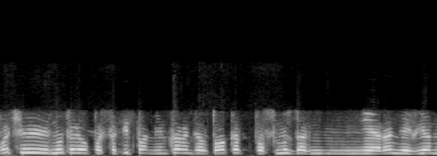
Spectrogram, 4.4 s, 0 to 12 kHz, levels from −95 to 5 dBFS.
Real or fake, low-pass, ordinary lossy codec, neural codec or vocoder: real; 7.2 kHz; AAC, 64 kbps; none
